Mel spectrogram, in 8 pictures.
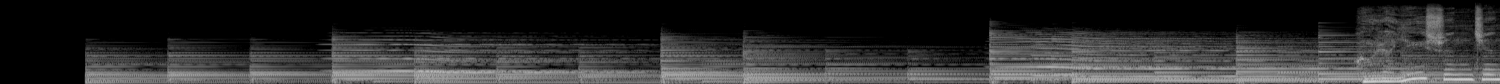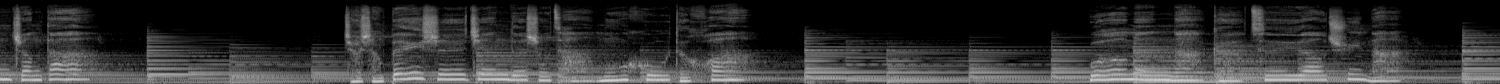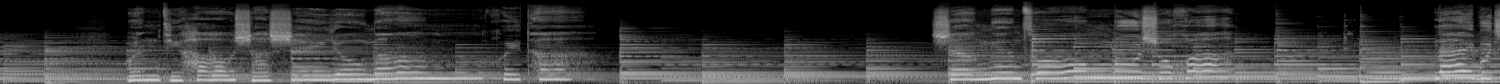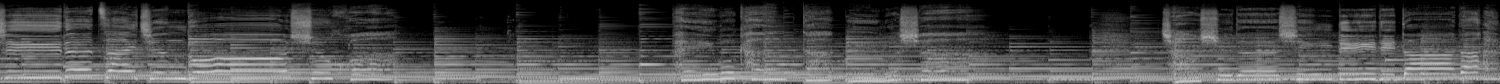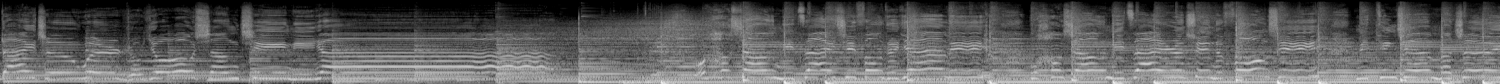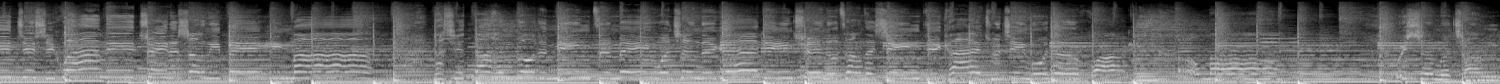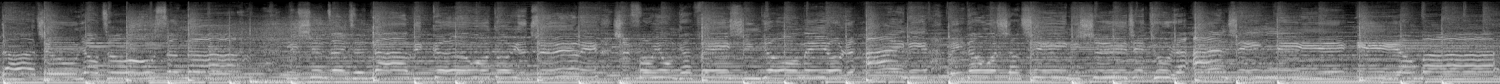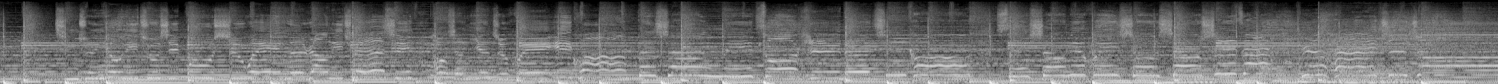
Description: Ps：在线试听为压缩音质节选，体验无损音质请下载完整版
贝斯
和音
吉他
